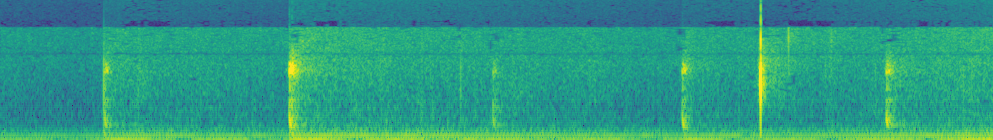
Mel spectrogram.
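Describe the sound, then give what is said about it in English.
A clock ticks steadily, sharp dry clicks about once a second, a few louder than others, with a low hum underneath and no voices. “Terrible clock. Ticking. Ticking.”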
